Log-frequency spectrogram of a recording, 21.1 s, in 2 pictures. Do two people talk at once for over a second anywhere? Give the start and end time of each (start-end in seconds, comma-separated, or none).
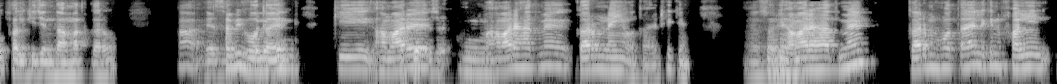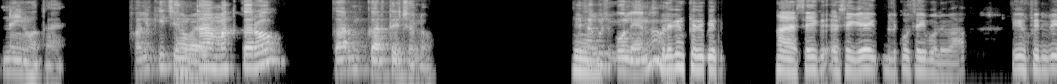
none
